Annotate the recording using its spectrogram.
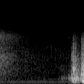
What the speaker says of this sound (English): two guns blazed in the dark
